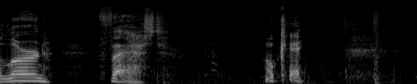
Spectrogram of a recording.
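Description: A man speaks calmly in a low voice nearby.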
